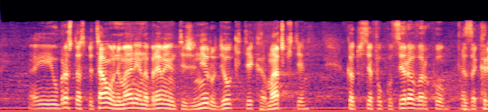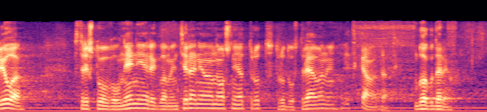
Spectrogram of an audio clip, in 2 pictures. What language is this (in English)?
Bulgarian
